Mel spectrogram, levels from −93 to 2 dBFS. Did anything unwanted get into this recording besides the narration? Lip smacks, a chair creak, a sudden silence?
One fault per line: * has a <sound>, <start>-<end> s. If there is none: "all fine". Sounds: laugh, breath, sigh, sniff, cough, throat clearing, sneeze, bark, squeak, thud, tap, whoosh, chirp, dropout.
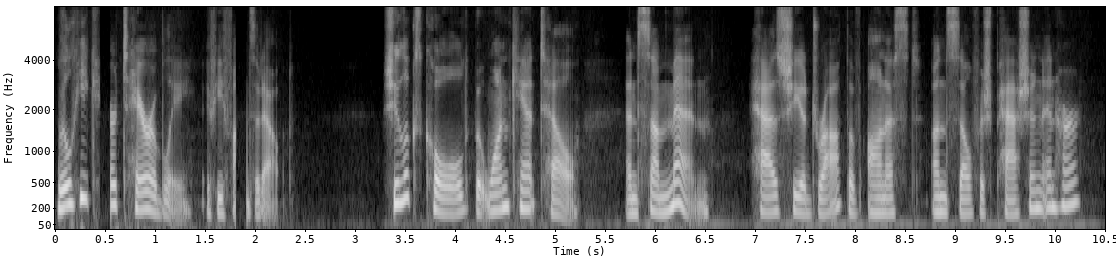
* has a dropout, 0.5-0.6 s
* has a dropout, 1.8-1.9 s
